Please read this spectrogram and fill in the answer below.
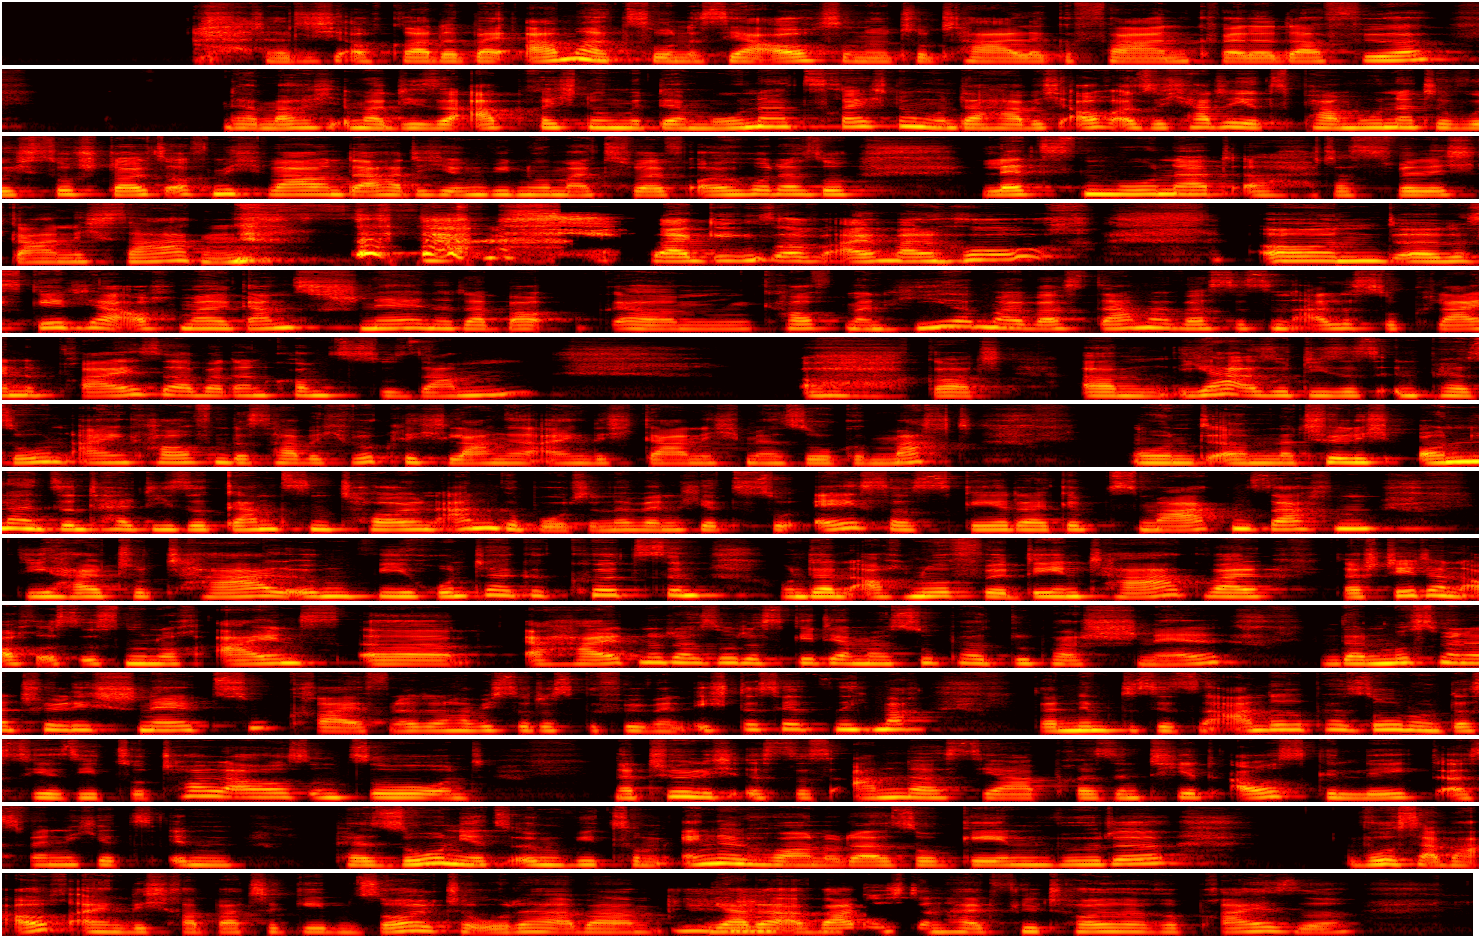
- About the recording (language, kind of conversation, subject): German, advice, Wie kann ich es schaffen, konsequent Geld zu sparen und mein Budget einzuhalten?
- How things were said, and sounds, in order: sigh; laugh; sigh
